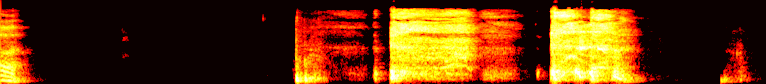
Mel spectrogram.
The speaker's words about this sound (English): excuse me, but my cough has decided to act up.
